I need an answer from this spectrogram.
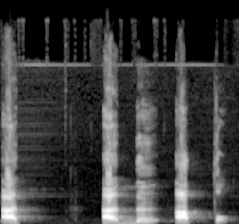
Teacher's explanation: مثال کے طور پر آپ دیکھیے تا، دال اور طا، یہ تینوں حروف جو ہیں ان کا مخرج ایک ہی ہے، یہ تینوں زبان کی نوک اور اوپر والے جو دانت ہیں ثنایا علیاء، ان کی جڑوں سے جب زبان کی نوک لگتی ہے تو یہ تینوں ایک ہی جگہ سے ادا ہوتے ہیں۔ ان کا مخرج ہے نوک زبان اور ثنایا علیاء کی جڑیں، جیسے ات، اد، اط، تو ایک ہی جگہ سے یہ ادا ہوئے۔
